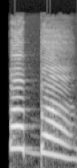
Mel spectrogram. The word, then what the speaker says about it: Bubba: That's how you gonna say his name. Bubba. Like mama. Dada. Bubba.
